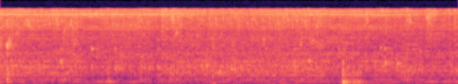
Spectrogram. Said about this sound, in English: And so I want to take a minute to wash up my dishes.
